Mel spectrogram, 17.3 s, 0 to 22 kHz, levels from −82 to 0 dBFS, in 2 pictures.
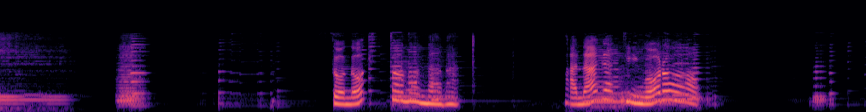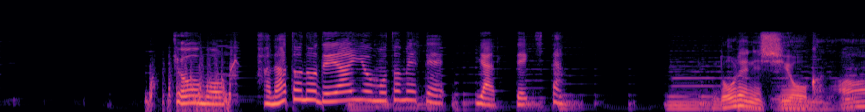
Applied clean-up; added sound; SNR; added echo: neural mask model RNNoise.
